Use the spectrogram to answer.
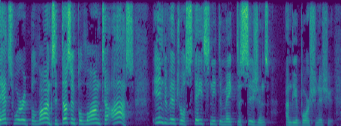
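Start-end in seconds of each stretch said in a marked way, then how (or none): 0.0-2.7 upset, heated, worked-up, pitched-up insistent tone. A speaker on the Supreme Court abortion ruling, getting upset. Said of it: "Sorry, I get a little upset over that".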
